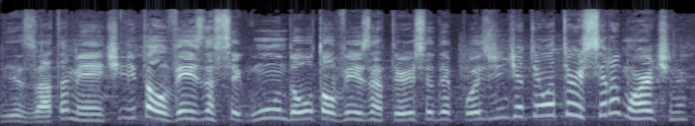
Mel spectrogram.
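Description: A man's voice: very high-pitched, lively intonation, a little fast, soft background music. A man with a Brazilian Portuguese accent, co-hosting a podcast with joking, irreverent banter. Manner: joking banter with laughs and swearing. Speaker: podcast co-host. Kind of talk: casual podcast chat.

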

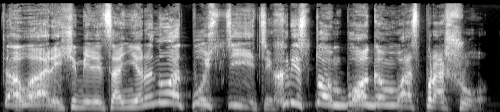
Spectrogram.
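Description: A man voicing a pleading, wheedling male street tramp, whining and begging in a higher, softer voice. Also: very animated, measured pace, gravelly, dry recording, studio quality, exaggerated voice.

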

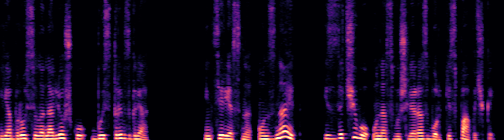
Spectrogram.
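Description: Woman narrator, first-person audiobook prose, steady even delivery. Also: lowish voice, normal speed, no echo, clean studio sound.

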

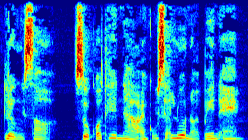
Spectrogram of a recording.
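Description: A woman reading a story aloud, voicing a gentle, teasing young man who comforts his girlfriend, in a soft husky voice. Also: medium pitch, a little fast. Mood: tender.

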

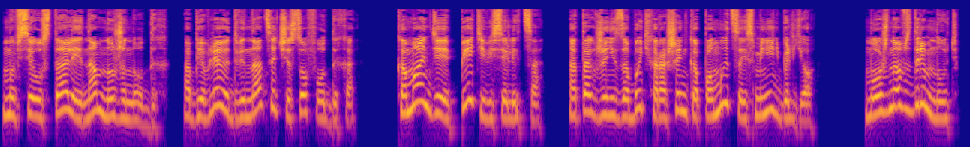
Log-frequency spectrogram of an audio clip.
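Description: A woman's voice: medium pitch, expressive, darkish tone, no room sound, clean studio sound, close to an everyday voice. A woman reading a stern male starship captain. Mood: firm. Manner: measured, clipped commands.

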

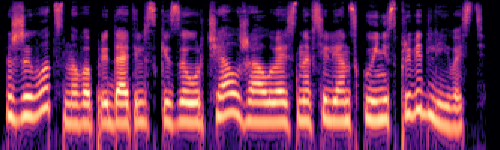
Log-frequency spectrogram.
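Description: Woman, audiobook narrator, lively expressive reading, mid-pitched voice, dry close recording. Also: normal speed, dry recording. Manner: lively, indignant and playful in character lines.

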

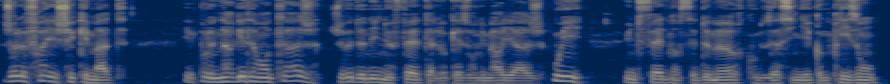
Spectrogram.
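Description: An excitable old grandfather bursts out his lines in an audiobook, as a male reader puts him on. The voice is husky and dark beneath the energy. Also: on the low side, normal speed, no room sound, studio quality. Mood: exclamatory. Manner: impetuous, exclamatory.

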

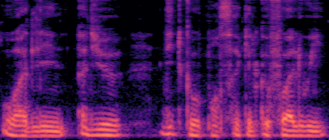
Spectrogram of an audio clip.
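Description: A man's voice: lowish voice, moderate pace, mellow, husky. A man voicing an ardent, lovesick young man in an audiobook, pleading with passion.

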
